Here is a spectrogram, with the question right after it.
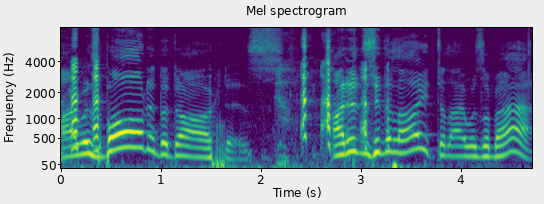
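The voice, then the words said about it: Tom Hardy's Bane accent impression. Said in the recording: “The father from Fiddler on the Roof... sounds exactly like Tom Hardy's accent as... Bane.”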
